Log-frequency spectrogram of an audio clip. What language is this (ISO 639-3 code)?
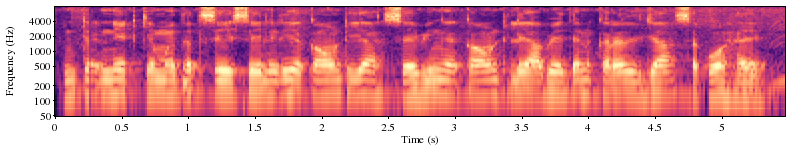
mag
